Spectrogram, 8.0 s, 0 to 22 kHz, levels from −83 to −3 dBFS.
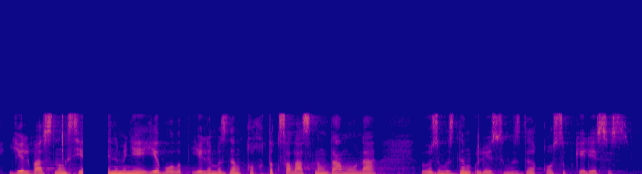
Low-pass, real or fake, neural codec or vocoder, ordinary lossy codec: none; real; none; none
